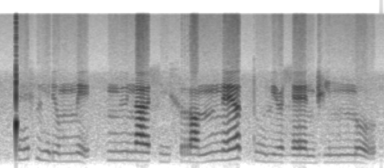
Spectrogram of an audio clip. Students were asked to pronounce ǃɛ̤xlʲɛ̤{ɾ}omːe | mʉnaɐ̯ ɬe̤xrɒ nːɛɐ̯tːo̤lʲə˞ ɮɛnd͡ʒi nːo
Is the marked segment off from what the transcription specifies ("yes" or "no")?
yes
